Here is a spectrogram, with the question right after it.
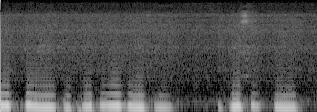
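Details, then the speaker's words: Simulated profound mid-to-high frequency ski-slope sensorineural hearing loss from a real person's audiogram, right side, unaided: muffled hum-like speech with only low pitches left, mumble without clarity. "so as you can see there that's quite a significant hearing loss and a person with this type of hearing loss would struggle um you know significantly without hearing aides and even hearing aides would be limited"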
